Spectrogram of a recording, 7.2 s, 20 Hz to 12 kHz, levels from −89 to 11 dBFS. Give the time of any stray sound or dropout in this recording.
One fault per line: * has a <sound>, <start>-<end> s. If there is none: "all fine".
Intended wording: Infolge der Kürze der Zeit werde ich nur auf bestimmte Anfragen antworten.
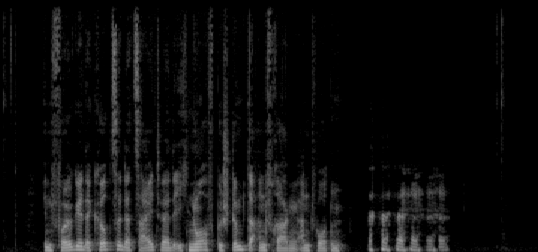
* has a laugh, 4.9-6.0 s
